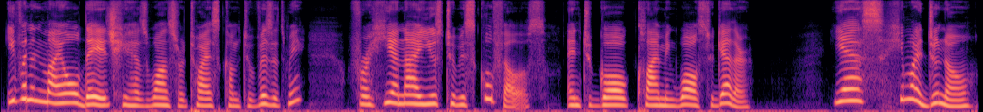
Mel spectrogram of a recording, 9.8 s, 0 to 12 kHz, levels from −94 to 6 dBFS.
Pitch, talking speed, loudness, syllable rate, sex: 245 Hz, 200 wpm, -17 LUFS, 5.1 syllables/s, female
